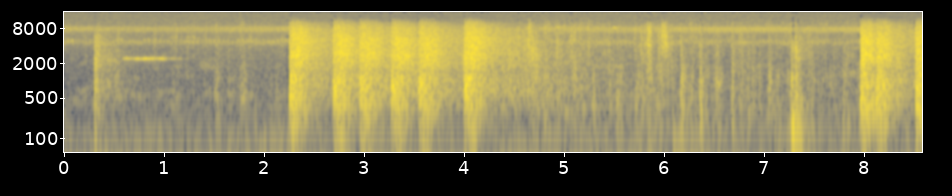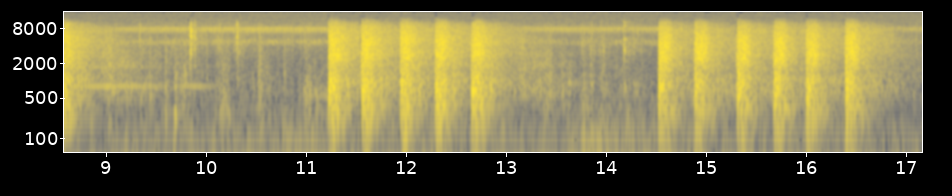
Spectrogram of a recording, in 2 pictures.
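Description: Pistol gunshots ring out in quick strings during a speed shooting stage, sharp evenly spaced reports grouped in bursts of four to six, separated by short pauses.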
